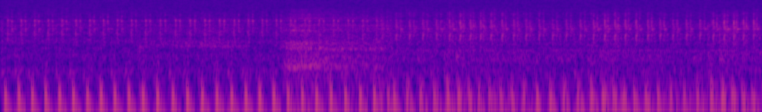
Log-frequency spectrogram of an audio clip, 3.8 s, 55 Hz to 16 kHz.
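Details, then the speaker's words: 2018 KTM Duke 390 at 49,657 on the clock, idling: low single-cylinder thumping with faint tapping over it; owner can't pin the source, engine or above; cause unconfirmed. "Sound check करो guys, मतलब पता नहीं भाई ये किस चीज़ का sound है। मतलब इधर से आ रहा है, इंजन से आ रहा है या इसके ऊपर से पता नहीं चल"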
